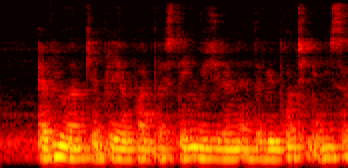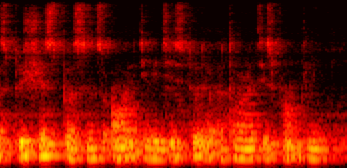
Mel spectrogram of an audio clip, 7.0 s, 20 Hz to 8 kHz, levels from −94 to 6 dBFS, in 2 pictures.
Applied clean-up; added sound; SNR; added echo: none; none; none; reverberation time 0.6 s.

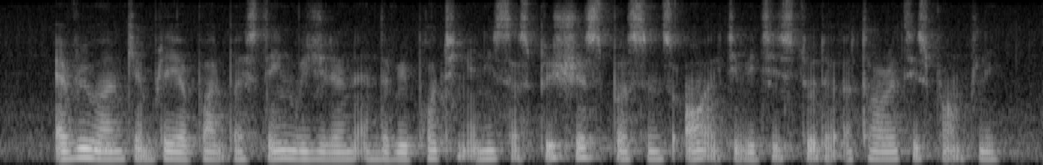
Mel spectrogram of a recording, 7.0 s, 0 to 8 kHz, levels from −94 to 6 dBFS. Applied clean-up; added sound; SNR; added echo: none; none; none; none.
